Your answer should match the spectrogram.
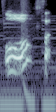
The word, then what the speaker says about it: OAFF: are butchering it so it's OAF, that's my name. It comes from the English word of which means silly, awkward person and I related to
